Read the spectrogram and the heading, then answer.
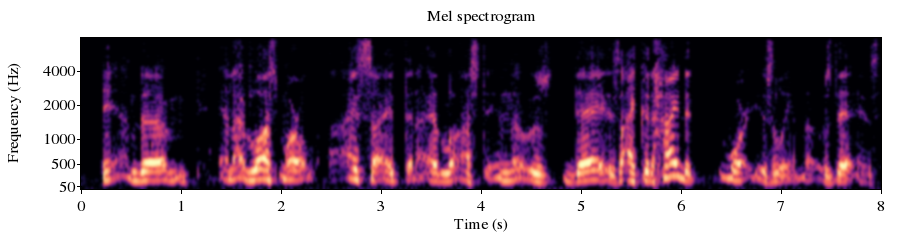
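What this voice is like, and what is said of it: Badly affected, impaired voice. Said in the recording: “I'm very obviously affected by the MS. You can hear it in my voice. It's been hit badly.”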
